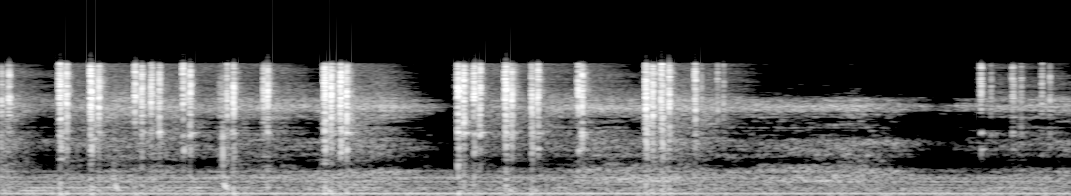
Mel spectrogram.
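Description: Computer terminal keyboard being typed on: quick, irregular keystrokes for about five seconds, then a short pause and a few more keys near the end, entering a command at the terminal.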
